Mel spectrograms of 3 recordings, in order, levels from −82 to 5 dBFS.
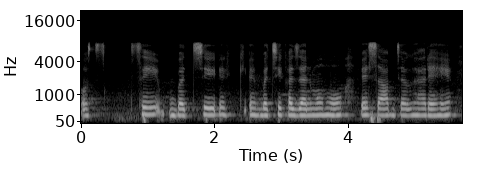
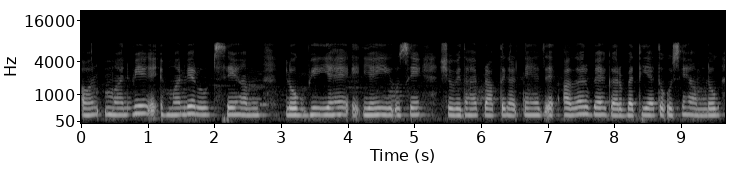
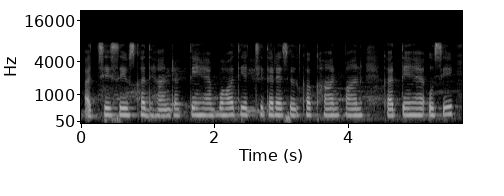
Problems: none marked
